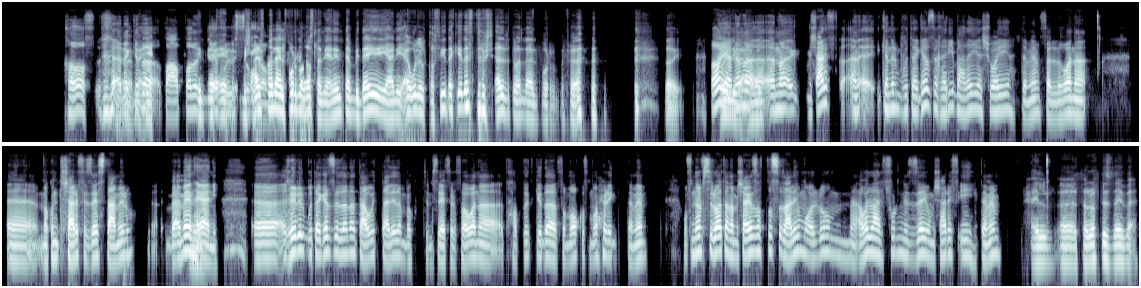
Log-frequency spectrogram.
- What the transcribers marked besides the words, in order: chuckle; laughing while speaking: "أنت مش قادر تولع الفرن ف"; laugh; tsk; tapping
- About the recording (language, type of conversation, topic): Arabic, podcast, احكيلنا عن أول مرة طبخت فيها لحد بتحبه؟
